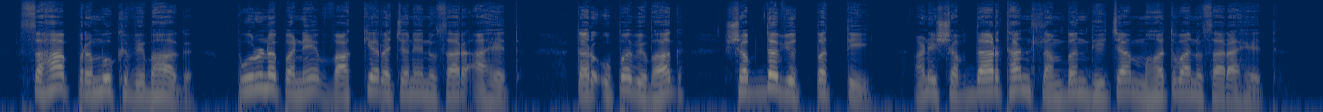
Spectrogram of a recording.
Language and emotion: Marathi, neutral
